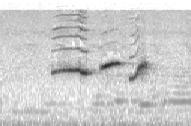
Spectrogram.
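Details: A breeding-condition female white-rumped shama calls for the male: three linked whistles, level, then higher, then a quick upward sweep, over faint background hiss.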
